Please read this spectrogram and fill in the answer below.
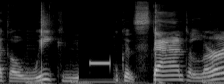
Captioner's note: beep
